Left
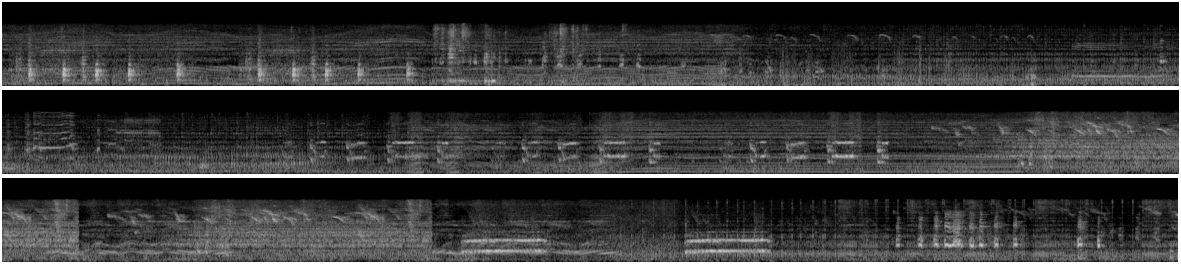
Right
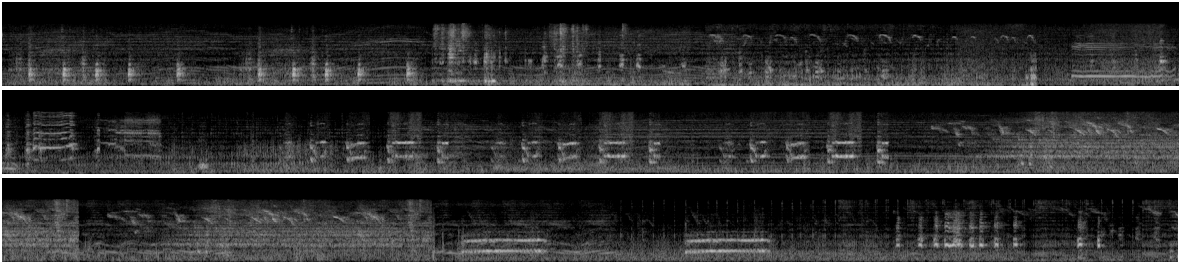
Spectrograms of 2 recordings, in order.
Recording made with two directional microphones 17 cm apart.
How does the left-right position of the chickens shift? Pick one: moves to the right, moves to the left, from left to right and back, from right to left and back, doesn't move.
from left to right and back.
